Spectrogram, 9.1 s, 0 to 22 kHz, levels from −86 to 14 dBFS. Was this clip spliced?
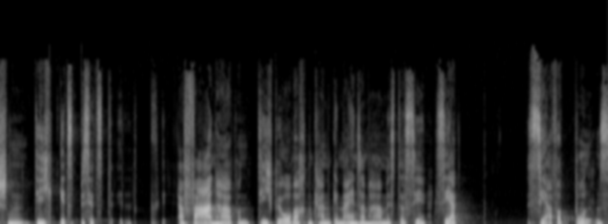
yes; 1 cut; at 6.5 s

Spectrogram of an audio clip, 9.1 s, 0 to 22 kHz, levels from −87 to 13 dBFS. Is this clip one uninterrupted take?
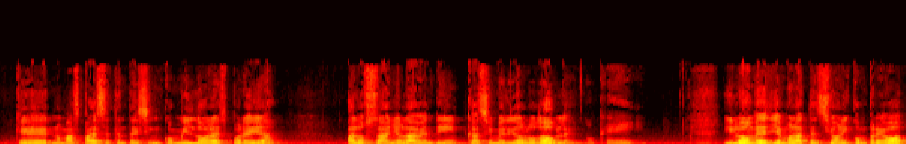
no; 1 cut; at 4.6 s

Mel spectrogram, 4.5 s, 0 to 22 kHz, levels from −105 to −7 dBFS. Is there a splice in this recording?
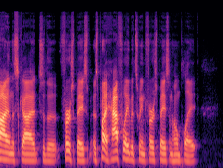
no; 0 cuts

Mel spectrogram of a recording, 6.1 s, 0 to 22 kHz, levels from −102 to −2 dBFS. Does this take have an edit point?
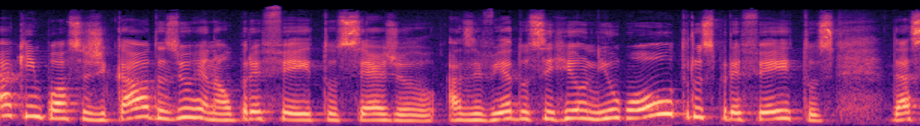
yes; 1 cut; at 4.2 s

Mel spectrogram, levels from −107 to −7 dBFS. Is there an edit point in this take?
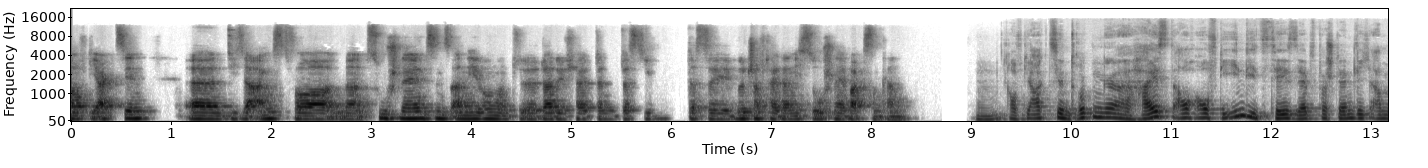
no; 0 cuts

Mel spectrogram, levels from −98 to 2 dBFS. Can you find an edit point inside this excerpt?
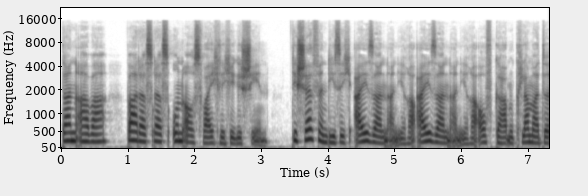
yes; 3 cuts; at 1.4 s, 3.3 s, 5.3 s

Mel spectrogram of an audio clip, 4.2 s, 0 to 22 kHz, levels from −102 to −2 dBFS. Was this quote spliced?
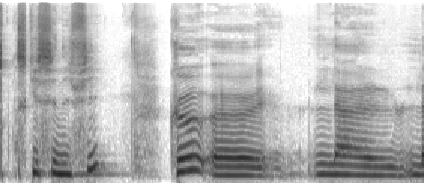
no; 0 cuts

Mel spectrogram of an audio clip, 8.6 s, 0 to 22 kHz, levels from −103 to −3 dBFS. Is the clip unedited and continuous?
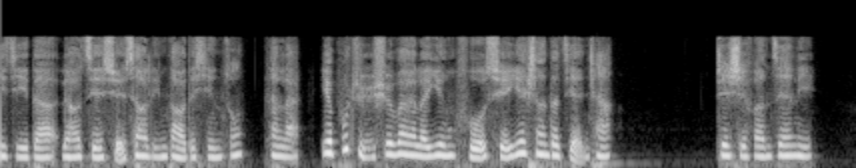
no; 3 cuts; at 2.5 s, 3.1 s, 6.6 s

